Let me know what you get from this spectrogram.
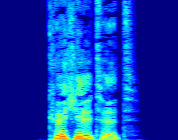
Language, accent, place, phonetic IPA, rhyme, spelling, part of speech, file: German, Germany, Berlin, [ˈkœçl̩tət], -œçl̩tət, köcheltet, verb, De-köcheltet.ogg
- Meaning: inflection of köcheln: 1. second-person plural preterite 2. second-person plural subjunctive II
